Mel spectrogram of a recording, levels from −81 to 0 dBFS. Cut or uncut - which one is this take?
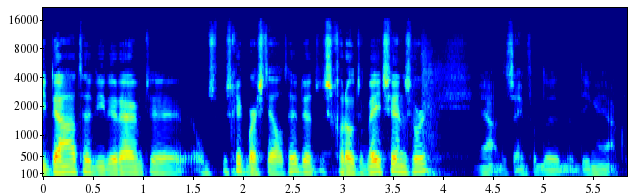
cut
